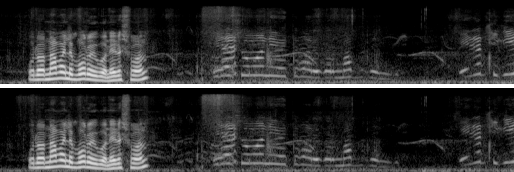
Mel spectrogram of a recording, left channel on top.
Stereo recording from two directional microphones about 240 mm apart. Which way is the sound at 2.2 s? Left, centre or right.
Centre.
